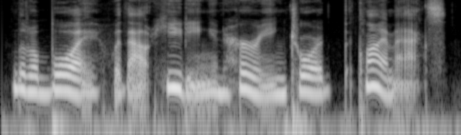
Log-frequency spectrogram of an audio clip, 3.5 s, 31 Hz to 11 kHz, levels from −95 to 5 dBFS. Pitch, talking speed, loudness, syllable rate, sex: 200 Hz, 155 wpm, -18 LUFS, 1.9 syllables/s, female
